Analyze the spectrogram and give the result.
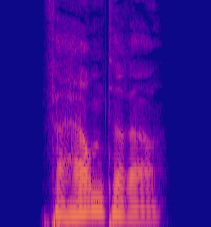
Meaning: inflection of verhärmt: 1. strong/mixed nominative masculine singular comparative degree 2. strong genitive/dative feminine singular comparative degree 3. strong genitive plural comparative degree
- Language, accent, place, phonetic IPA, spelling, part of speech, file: German, Germany, Berlin, [fɛɐ̯ˈhɛʁmtəʁɐ], verhärmterer, adjective, De-verhärmterer.ogg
